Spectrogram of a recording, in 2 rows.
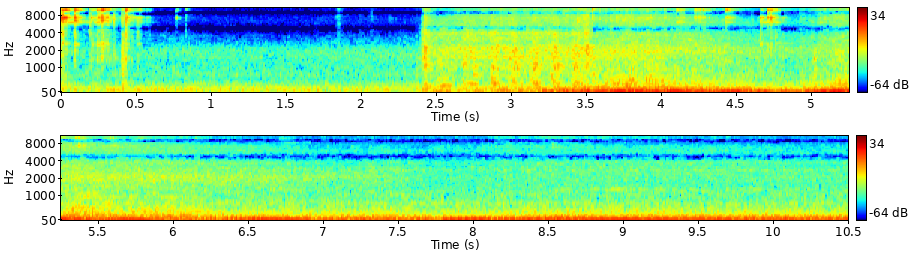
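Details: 1975 Volvo 242 with swapped 1984 B23 engine and M46, just after replacing all four accessory belts: keys rattle, a short crank catches quickly and settles into an even low idle with no belt squeal; a healthy start.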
